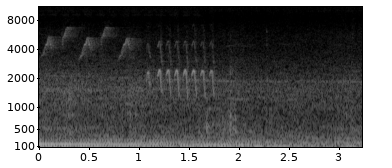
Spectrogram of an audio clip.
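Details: Sooty-headed bulbul, male and female in breeding condition: a few high, arched whistles, then a quick run of short, sharp chattering notes, about seven in half a second, over a steady low hum.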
